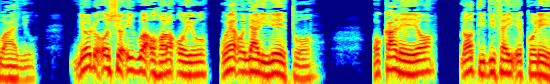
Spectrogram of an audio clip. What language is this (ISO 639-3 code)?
kik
